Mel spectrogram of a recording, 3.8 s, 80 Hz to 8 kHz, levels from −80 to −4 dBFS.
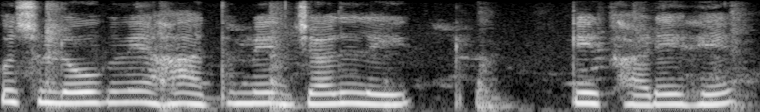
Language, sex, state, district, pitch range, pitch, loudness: Hindi, female, Assam, Kamrup Metropolitan, 225-250 Hz, 240 Hz, -15 LUFS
